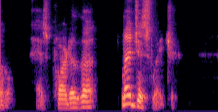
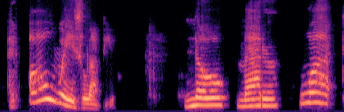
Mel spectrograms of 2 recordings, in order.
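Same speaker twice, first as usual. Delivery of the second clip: loving reassurance; 6 semitones higher than usual. Acted. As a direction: stretch it out like a cuddle. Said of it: "said Large".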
